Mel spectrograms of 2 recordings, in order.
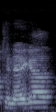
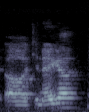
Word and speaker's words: Kanega: Oh, so this is how you pronounce it. It's Noah Kanega. You say it Kanega, like that.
